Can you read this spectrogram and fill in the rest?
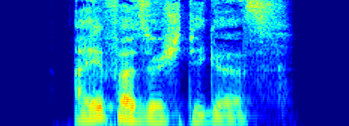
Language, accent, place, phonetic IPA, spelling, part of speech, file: German, Germany, Berlin, [ˈaɪ̯fɐˌzʏçtɪɡəs], eifersüchtiges, adjective, De-eifersüchtiges.ogg
- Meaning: strong/mixed nominative/accusative neuter singular of eifersüchtig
